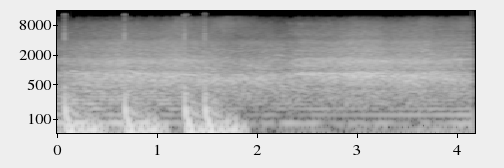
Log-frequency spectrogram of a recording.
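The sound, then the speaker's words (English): A large crowd of mourners at the funeral of Ayatollah Ali Khamenei chants "death to Israel" and "death to America" in unison. The massed voices rise and fall, with a few heavy rhythmic thuds in the first couple of seconds before a steady roar of voices continues. “Some mourners say they want revenge, the crowd at times chanting death to Israel and death to America.”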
